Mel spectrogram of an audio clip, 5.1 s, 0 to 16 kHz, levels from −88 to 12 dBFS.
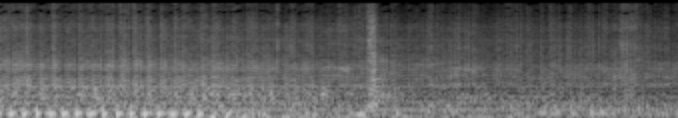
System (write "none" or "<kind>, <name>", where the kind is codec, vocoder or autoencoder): vocoder, Vocos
